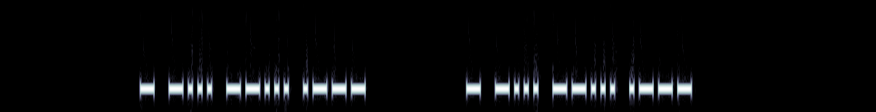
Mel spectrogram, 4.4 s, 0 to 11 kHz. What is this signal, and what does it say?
Morse code, heard as a keyed tone, about 51 wpm, 700 Hz. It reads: TB7J TB7J
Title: DXCC-100 Call Signs - 4 Characters - Repeated 2x - 50wpm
